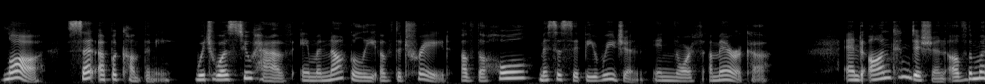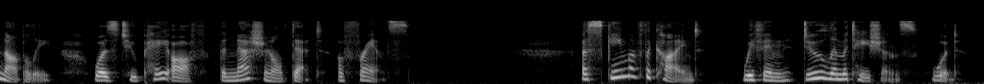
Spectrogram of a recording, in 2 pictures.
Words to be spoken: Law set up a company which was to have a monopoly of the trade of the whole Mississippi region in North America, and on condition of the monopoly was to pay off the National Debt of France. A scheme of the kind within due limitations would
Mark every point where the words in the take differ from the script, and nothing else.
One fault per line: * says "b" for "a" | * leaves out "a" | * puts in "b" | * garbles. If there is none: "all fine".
all fine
